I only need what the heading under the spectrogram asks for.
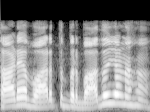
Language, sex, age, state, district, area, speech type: Dogri, male, 18-30, Jammu and Kashmir, Samba, rural, spontaneous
